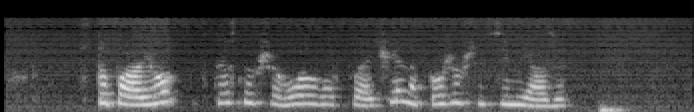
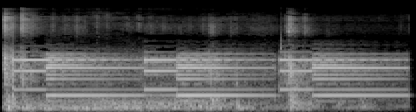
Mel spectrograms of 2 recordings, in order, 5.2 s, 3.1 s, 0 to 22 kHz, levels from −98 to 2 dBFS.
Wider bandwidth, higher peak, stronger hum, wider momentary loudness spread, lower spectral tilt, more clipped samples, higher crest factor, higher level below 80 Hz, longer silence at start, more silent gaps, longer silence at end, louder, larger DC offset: second, 11.5 kHz vs 16.5 kHz; first, -2 dBFS vs -8 dBFS; neither; first, 17 LU vs 7 LU; first, -7.5 dB/octave vs -3.5 dB/octave; neither; about the same, 20 dB vs 16 dB; first, -40 dBFS vs -62 dBFS; first, 0.75 s vs 0 s; neither; first, 0.55 s vs 0.05 s; about the same, -20 LUFS vs -22 LUFS; neither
